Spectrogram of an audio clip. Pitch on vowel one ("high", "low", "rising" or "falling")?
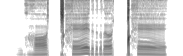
rising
